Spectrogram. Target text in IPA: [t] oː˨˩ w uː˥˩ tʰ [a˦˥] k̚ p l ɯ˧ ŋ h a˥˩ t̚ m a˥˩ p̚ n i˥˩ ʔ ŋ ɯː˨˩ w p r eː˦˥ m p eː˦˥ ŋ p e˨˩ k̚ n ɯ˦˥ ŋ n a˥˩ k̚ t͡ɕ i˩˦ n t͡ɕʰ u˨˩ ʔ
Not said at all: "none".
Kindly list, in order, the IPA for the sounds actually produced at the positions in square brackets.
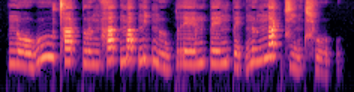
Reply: n, a˦˥

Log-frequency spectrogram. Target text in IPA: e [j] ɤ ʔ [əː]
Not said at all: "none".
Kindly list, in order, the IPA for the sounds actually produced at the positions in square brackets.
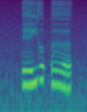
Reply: j, əː

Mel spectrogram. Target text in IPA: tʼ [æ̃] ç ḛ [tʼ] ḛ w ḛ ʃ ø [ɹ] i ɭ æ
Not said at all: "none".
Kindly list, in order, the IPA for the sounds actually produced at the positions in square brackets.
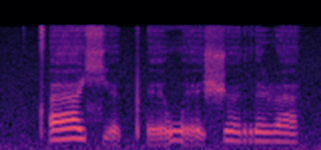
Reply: æ, pʼ, r

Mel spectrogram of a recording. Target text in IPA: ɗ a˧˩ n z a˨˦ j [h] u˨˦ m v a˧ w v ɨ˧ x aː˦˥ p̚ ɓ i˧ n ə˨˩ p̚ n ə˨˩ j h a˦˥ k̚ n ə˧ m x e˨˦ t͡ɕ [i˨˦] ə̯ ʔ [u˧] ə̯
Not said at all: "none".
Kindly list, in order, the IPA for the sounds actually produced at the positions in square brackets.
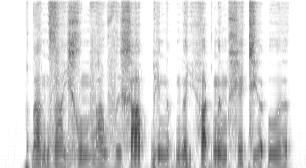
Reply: ɣ, i˧, u˧

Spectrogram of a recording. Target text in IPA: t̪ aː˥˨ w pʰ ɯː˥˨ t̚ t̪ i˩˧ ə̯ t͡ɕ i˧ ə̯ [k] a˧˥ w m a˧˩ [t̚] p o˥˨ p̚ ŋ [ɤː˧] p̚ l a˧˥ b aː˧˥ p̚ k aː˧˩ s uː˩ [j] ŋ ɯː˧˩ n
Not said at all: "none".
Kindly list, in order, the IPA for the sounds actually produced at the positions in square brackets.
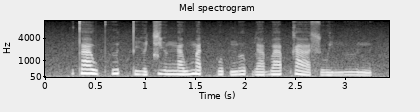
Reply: ŋ, t̚, ɤː˥˨, j

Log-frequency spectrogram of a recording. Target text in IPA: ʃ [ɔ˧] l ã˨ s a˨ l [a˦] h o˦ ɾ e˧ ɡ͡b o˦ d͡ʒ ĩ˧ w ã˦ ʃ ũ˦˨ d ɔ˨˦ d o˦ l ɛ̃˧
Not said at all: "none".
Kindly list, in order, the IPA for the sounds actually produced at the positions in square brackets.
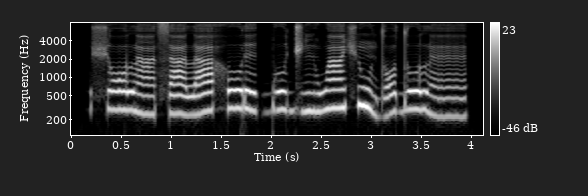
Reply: ɔ˧, a˨˦

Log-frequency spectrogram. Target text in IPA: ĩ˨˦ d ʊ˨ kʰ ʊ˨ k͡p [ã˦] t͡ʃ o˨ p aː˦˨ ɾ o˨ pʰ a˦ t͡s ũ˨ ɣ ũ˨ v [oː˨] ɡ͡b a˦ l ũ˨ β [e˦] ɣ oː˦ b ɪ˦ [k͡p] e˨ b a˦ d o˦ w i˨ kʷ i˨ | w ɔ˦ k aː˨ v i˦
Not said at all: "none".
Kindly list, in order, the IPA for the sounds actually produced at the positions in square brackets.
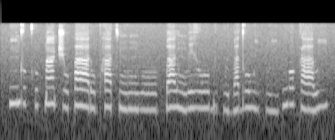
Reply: ã˦, oː˨, e˦, kʷ

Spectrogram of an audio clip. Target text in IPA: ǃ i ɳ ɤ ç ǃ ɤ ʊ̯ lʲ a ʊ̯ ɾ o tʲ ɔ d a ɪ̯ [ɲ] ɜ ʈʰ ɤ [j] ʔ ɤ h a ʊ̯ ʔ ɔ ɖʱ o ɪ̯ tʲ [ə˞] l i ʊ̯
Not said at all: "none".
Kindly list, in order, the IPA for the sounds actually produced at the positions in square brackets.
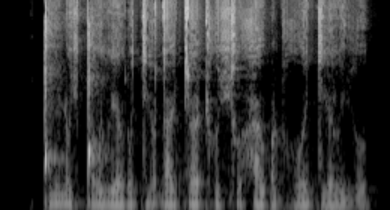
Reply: c, ç, ɜ

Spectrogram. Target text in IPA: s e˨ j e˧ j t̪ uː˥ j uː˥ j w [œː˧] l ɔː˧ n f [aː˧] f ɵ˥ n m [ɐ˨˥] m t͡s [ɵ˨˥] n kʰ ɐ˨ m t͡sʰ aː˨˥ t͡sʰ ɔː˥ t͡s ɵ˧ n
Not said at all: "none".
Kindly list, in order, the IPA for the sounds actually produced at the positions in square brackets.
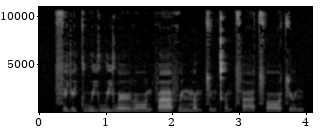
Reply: œː˨, aː˥, ɐ˨˥, ɵ˨˥

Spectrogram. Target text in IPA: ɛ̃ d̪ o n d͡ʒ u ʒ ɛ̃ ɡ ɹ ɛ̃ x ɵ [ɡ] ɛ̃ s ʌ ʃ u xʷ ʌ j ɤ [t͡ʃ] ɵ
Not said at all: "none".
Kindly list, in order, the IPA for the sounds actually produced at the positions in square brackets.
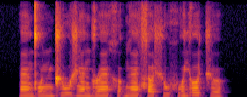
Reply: ɡ, t͡ʃ

